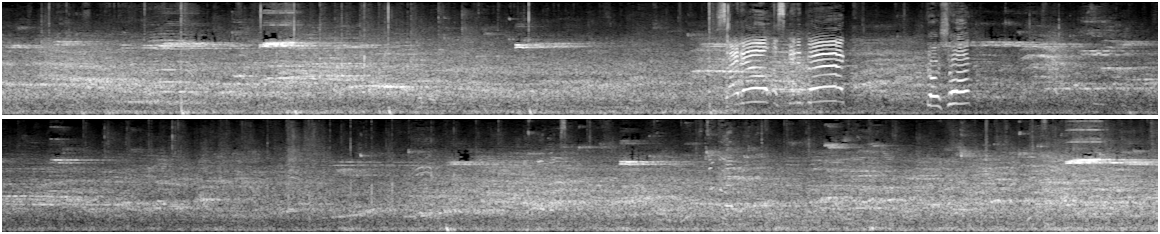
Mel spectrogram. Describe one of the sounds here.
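A volleyball is struck with a smack.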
